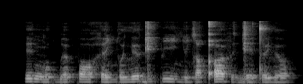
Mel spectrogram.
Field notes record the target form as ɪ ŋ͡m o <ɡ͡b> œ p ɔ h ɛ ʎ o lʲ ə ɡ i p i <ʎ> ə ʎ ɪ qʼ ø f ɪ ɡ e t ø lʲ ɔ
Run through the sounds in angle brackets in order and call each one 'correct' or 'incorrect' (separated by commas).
correct, correct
